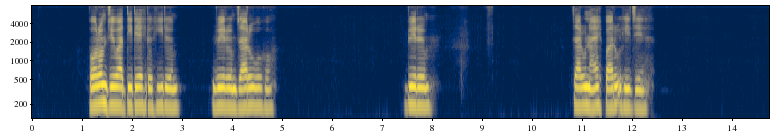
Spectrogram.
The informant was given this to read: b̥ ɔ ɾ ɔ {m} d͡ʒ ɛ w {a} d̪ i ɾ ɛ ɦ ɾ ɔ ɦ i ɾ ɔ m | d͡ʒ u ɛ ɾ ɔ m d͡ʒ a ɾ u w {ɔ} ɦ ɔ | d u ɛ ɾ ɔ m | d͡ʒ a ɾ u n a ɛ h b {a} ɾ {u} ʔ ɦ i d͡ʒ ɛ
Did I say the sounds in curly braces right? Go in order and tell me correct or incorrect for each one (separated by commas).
correct, correct, correct, correct, correct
